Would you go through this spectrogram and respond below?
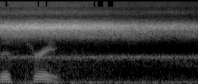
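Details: Cicadas, described as all over the place, fill the air with a loud, steady high-pitched hissing drone that holds unbroken throughout, with a brief human voice at the very start.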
